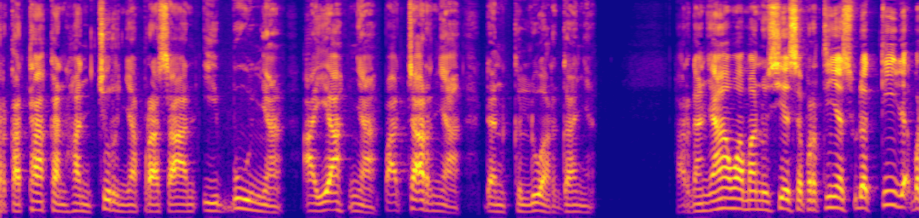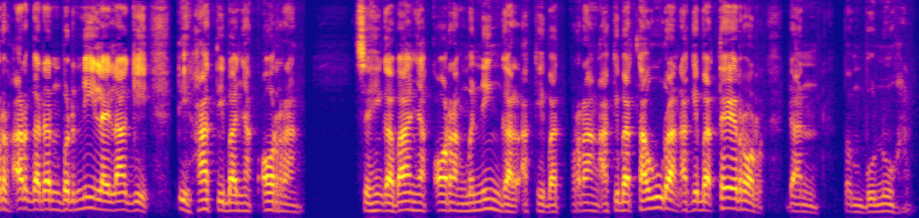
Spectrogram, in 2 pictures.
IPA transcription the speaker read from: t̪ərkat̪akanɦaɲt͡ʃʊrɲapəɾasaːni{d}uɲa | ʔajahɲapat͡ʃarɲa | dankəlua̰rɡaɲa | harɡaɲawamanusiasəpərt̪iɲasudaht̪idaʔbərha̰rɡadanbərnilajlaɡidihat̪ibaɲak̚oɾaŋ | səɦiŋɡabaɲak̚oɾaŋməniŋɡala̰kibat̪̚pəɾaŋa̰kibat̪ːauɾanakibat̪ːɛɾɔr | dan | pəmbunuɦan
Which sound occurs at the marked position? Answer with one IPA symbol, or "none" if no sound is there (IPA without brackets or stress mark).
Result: b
